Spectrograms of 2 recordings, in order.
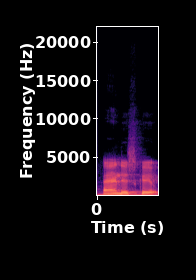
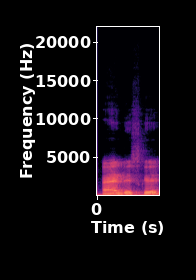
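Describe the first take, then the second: No difference in how they are said.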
